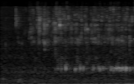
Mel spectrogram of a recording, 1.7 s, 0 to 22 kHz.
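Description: A faint trickle of 17.5-year-old WhistlePig single barrel rye whiskey being poured into a glass. The quiet liquid sound swells toward the end over low room hiss.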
